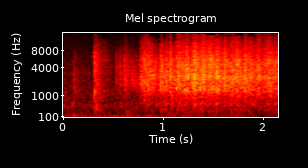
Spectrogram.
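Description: Skittles rattling in a small clear plastic container as it is shaken. A light knock as it is picked up comes first, then a dense, fast rattle from about half a second in.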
